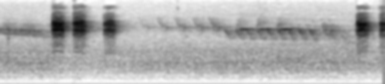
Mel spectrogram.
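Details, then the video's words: Fieldfare singing in Munich's botanical garden: a few short, harsh, squeaky chattering bursts, three close together and then one more after a pause, over a steady high background twittering. "Turdus pilaris song"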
